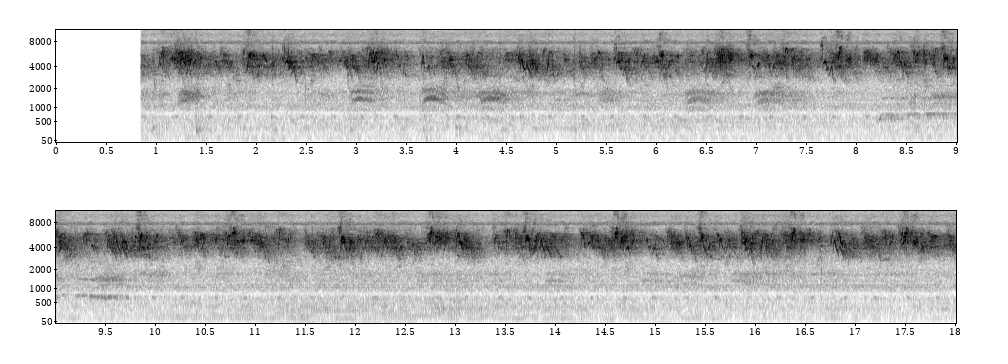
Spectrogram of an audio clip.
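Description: A dense chorus of many small birds chirping continuously, starting just under a second in, with a few lower repeated calls among them in the first half.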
